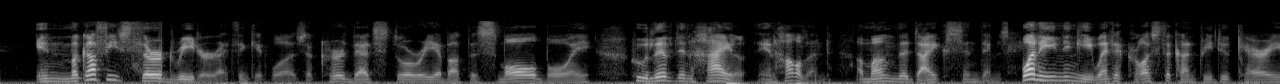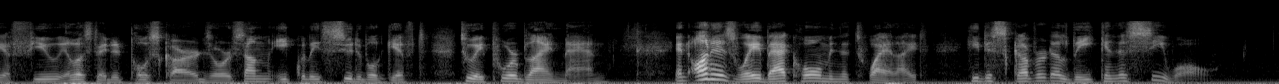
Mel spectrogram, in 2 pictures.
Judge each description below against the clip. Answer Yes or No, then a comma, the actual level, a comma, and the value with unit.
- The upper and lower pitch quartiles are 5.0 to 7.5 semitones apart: Yes, wide, 5.5 semitones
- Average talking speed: Yes, average, 155 wpm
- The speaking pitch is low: Yes, low, 115 Hz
